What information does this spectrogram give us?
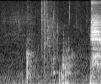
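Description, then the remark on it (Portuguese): A few quiet sips and swallows of water, soft wet gulps spaced out, finishing with a louder breathy exhale right after drinking. “Deixa-me só beber um bocado de água que eu estou a falar bem rápido.”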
